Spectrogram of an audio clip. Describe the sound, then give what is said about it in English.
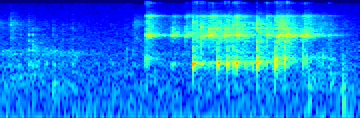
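Pebbles clink and rattle against each other in a quick, irregular burst of bright, hard little clicks lasting about a second, following a short stretch of near silence. No one speaks. “Oh, it's the pebbles.”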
